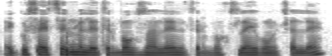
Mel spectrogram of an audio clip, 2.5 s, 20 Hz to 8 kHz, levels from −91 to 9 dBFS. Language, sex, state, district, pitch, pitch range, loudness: Wancho, male, Arunachal Pradesh, Longding, 110 Hz, 105-125 Hz, -18 LUFS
